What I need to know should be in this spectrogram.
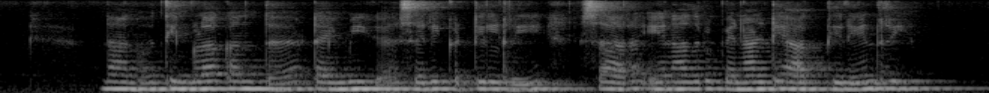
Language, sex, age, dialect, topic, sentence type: Kannada, female, 25-30, Dharwad Kannada, banking, question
